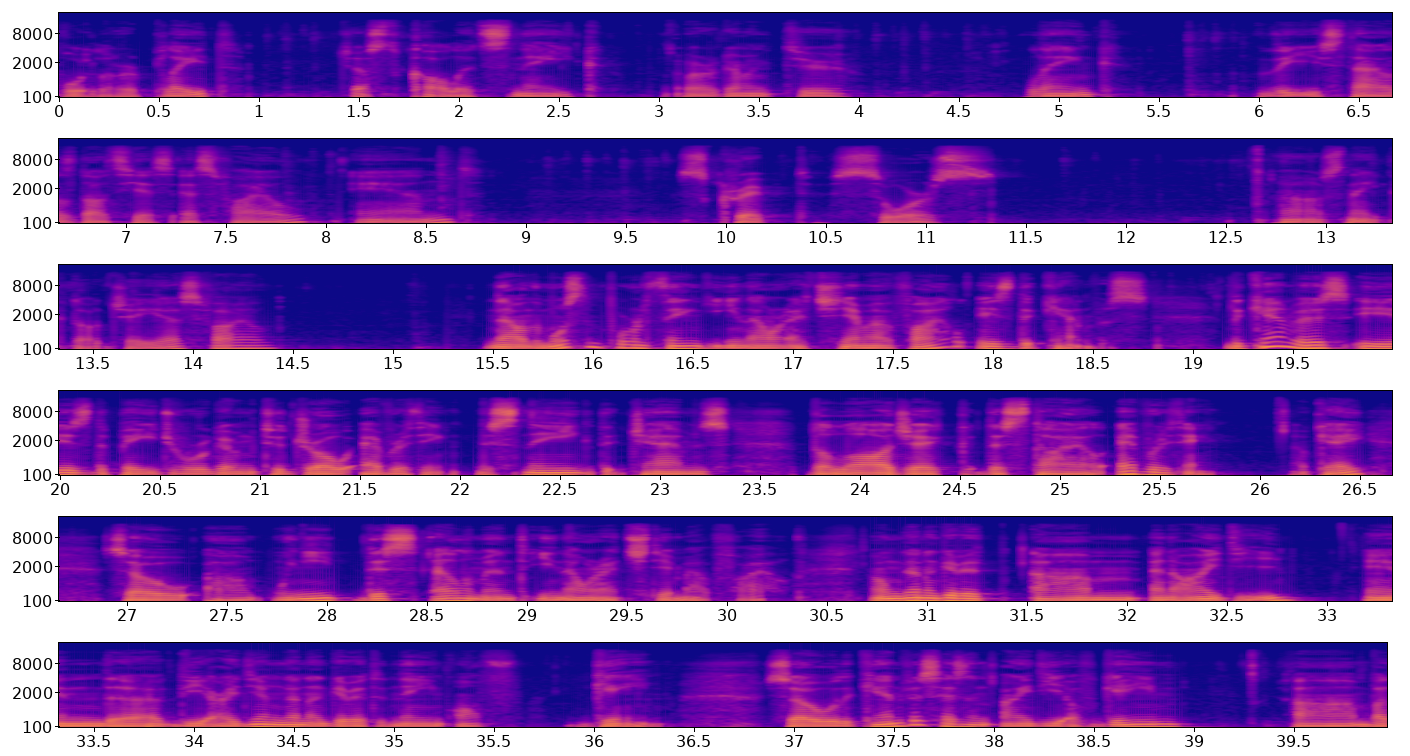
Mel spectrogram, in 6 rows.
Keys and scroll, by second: 1.6 ctrl+s, 2.2 Right, 2.8 Down, 2.9 Tab, 6.8 Tab, 7.2 ctrl+s, 8.0 Down, 12.0 Tab, 14.1 ctrl+s, 14.4 Up, 36.0 Tab, 39.0 Left, 39.2 space, 39.4 Left, 39.6 space.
